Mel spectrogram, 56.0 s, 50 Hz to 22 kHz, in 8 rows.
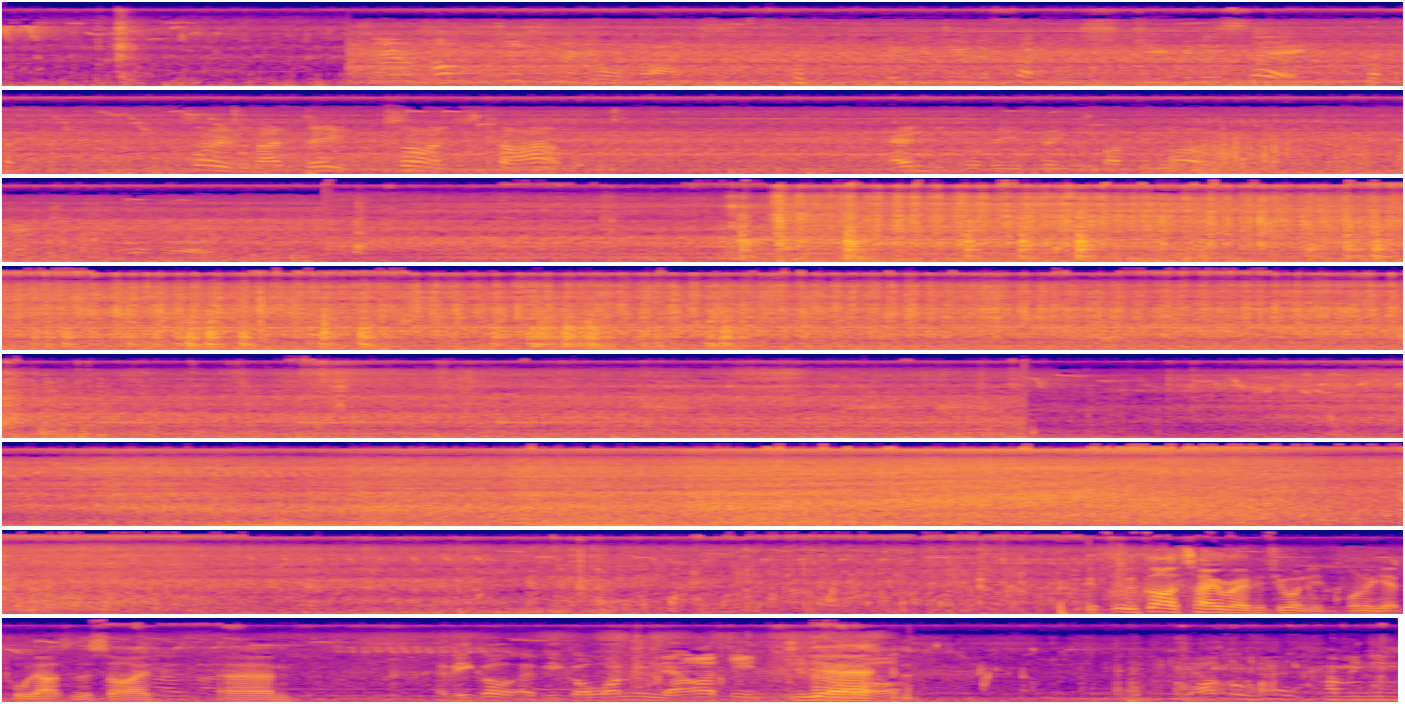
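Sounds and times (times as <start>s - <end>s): vehicle engine running loudly: 1.8s - 34.8s
engine stalling: 1.8s - 35.1s.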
